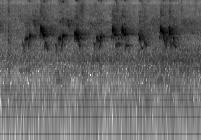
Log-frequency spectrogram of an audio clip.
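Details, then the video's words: Bird repeats loud, bright chirps in quick clusters, each a sharp high note sometimes doubled, spaced about a third to half second apart, with little else audible. "홀리는 새소리"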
